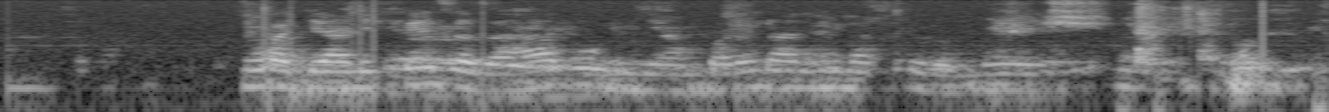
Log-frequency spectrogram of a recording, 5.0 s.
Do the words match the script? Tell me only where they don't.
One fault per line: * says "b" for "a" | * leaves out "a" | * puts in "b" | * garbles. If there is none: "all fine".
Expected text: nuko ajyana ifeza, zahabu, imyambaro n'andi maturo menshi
all fine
